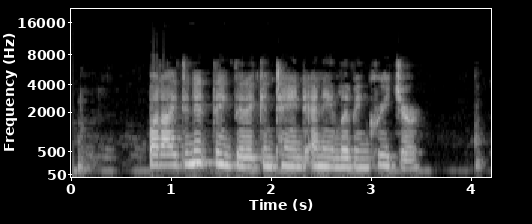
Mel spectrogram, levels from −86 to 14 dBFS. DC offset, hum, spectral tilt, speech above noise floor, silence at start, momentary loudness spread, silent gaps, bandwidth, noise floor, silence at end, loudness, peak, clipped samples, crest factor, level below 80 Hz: under 0.1%; none; -5 dB/octave; 30 dB; 0.05 s; 7 LU; none; 7.6 kHz; -46 dBFS; 0.1 s; -16 LUFS; 0 dBFS; under 0.1%; 18 dB; -58 dBFS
